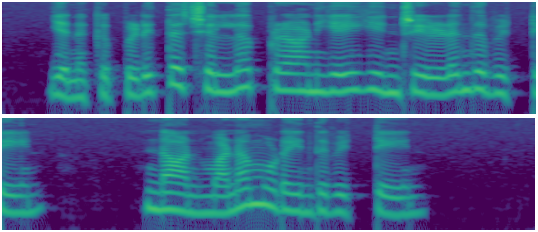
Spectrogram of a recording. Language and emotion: Tamil, sad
